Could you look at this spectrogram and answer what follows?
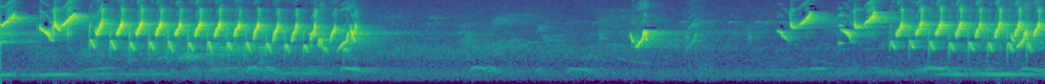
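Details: A Northern Cardinal (Cardinalis cardinalis) delivers a long, rapid train of repeated whistled notes, falls quiet, offers a couple of upslurred whistles, then resumes the fast repeated series.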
